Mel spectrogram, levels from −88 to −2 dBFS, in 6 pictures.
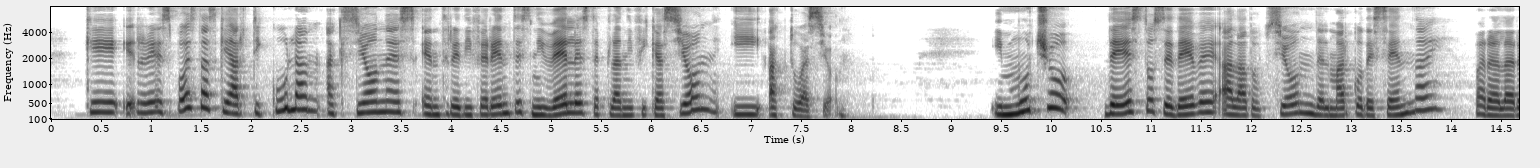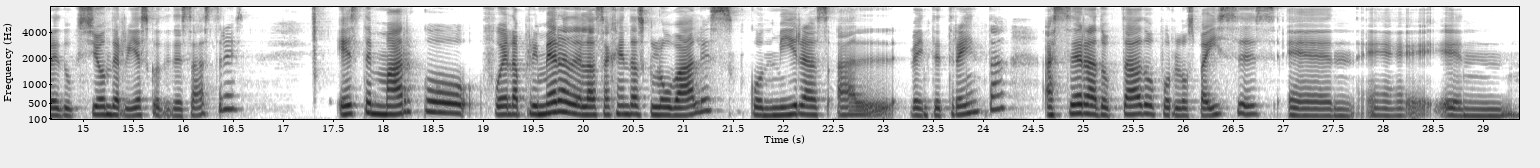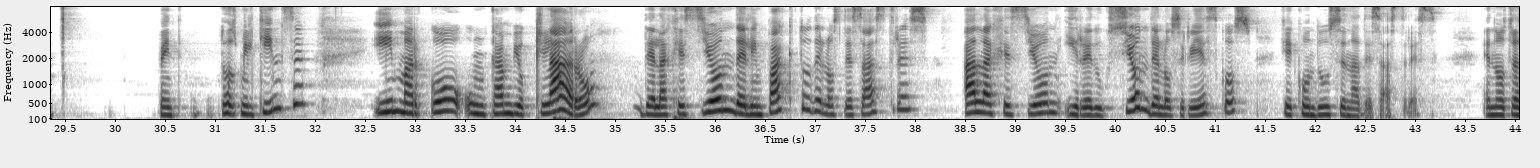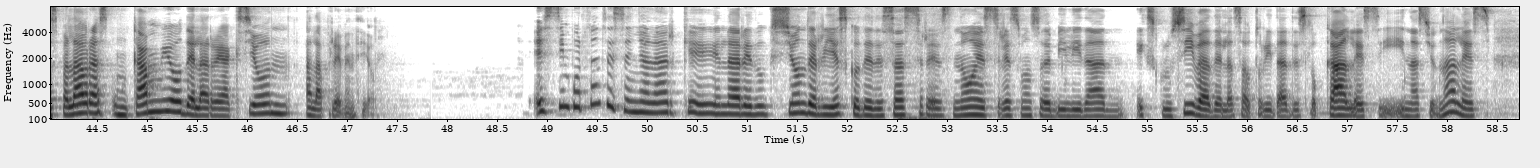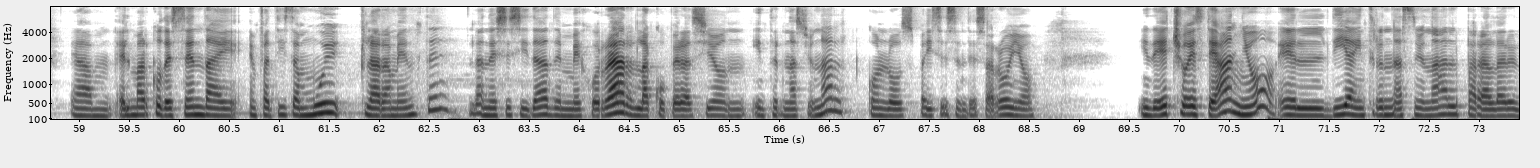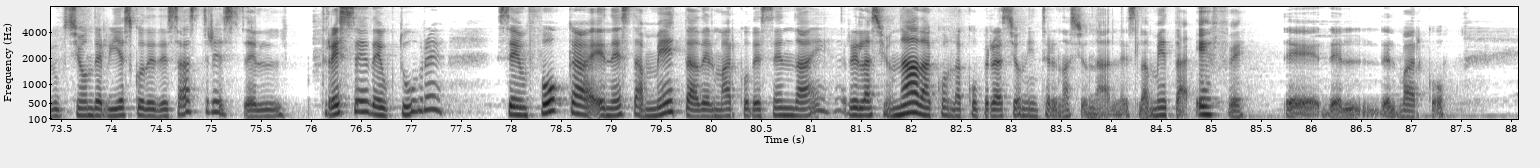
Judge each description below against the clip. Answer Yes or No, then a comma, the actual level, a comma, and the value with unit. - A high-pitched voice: Yes, high, 205 Hz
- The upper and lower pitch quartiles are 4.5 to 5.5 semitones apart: Yes, average, 4.9 semitones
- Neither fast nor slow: No, slow, 120 wpm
